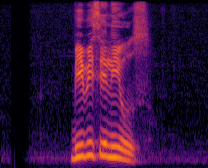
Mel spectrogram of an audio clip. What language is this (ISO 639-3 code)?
ben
